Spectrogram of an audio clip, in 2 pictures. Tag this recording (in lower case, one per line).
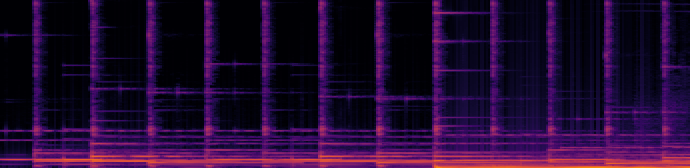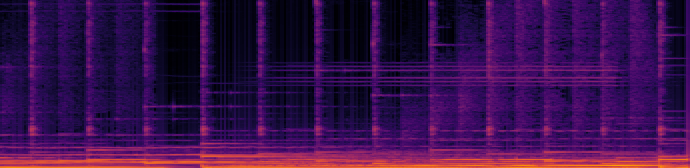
lullaby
